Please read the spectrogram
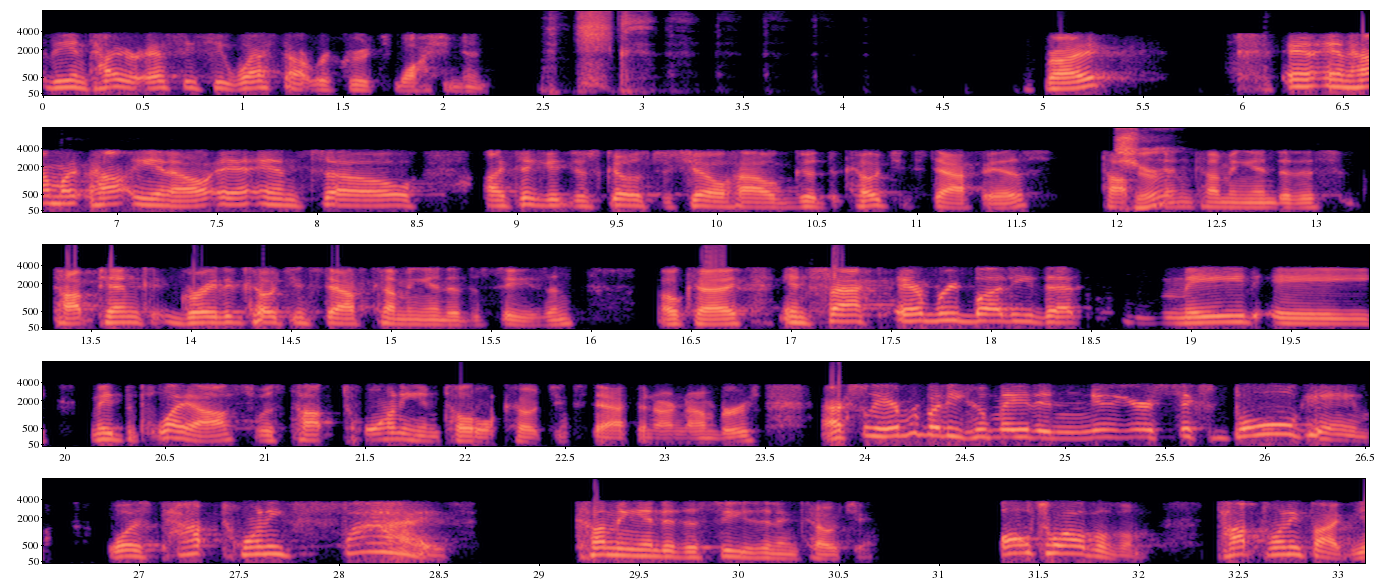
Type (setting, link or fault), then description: link, phone line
